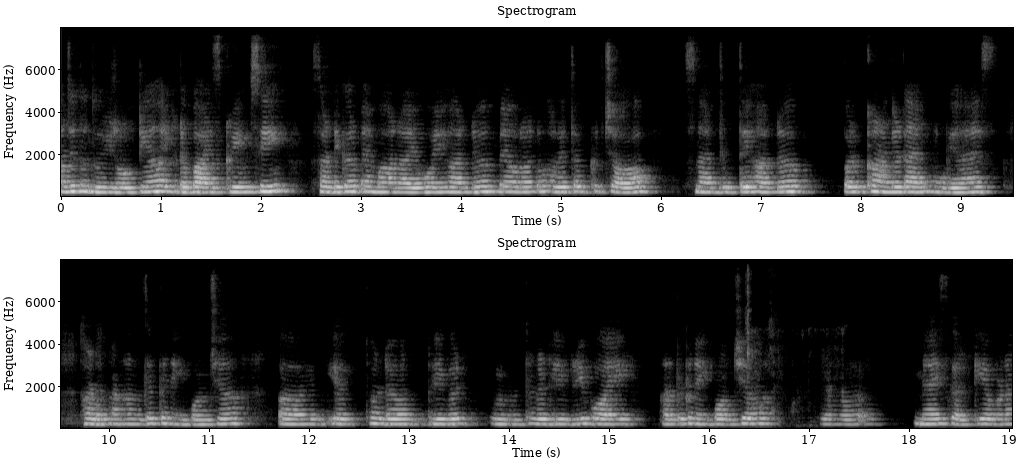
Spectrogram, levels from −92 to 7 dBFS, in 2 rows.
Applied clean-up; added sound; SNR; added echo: neural mask model DeepFilterNet 3.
